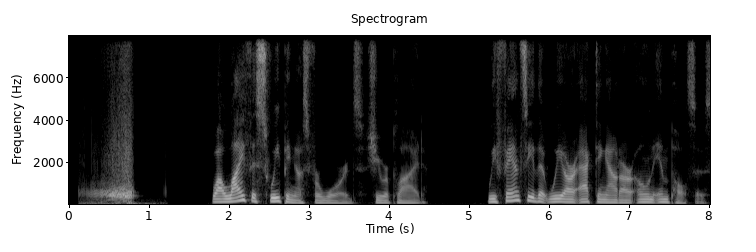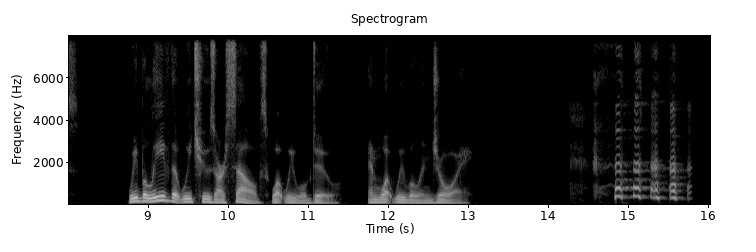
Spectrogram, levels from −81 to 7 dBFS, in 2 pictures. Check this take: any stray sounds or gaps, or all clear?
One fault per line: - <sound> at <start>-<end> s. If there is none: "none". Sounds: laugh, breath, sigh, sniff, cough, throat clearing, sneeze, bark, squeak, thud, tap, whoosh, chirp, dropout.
- squeak at 0.1-1.2 s
- laugh at 14.3-15.8 s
